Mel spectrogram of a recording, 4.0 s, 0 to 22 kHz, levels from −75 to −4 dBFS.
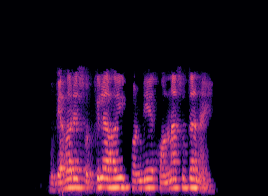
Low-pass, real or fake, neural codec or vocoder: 5.4 kHz; real; none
